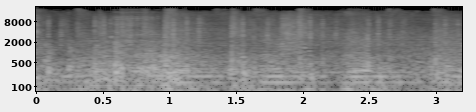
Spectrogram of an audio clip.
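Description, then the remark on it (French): Steady heavy rain pours down in a dense, continuous hiss with a low rumbling undertone, loud throughout, with no voices. “Heureusement, la pluie effacera mes traces.”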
